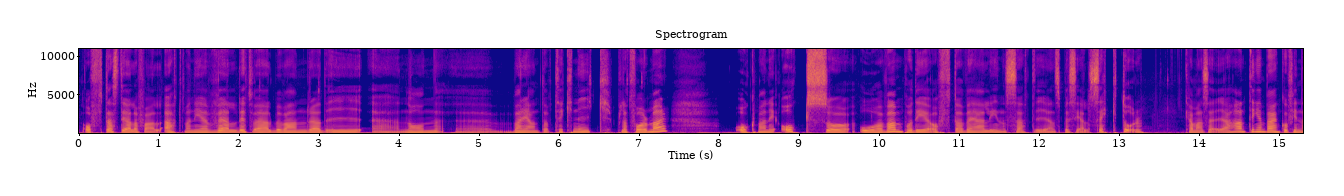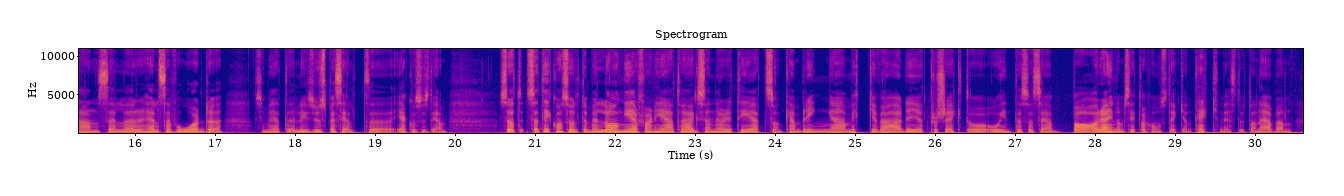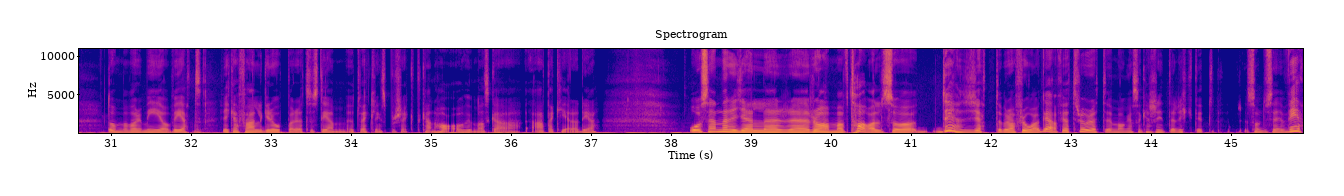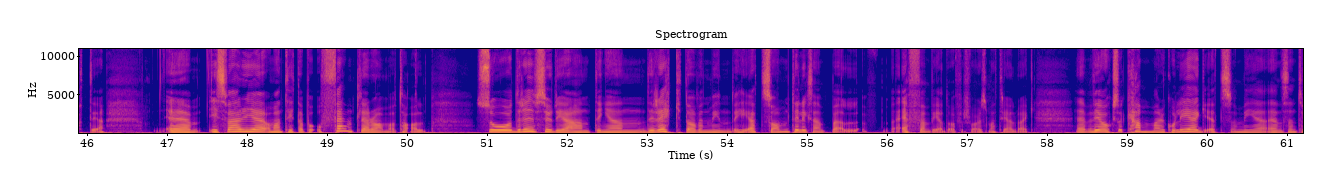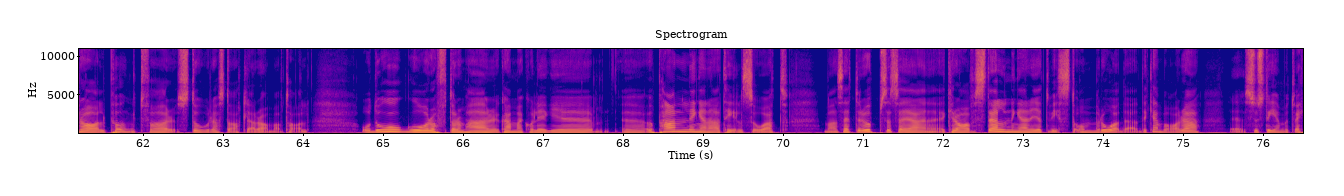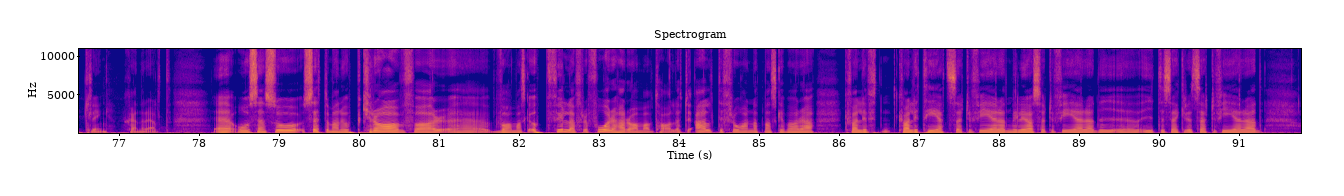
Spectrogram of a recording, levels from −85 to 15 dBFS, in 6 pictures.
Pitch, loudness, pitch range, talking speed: 170 Hz, -21 LUFS, 155-200 Hz, 135 wpm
